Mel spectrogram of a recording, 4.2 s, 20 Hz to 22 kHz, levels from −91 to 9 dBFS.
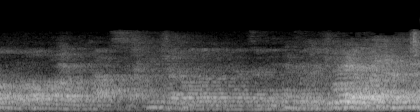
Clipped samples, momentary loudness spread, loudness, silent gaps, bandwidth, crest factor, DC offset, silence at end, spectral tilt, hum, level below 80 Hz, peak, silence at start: under 0.1%; 14 LU; -25 LUFS; none; 7.2 kHz; 18 dB; under 0.1%; 0 s; -6.5 dB/octave; none; -66 dBFS; -6 dBFS; 0 s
